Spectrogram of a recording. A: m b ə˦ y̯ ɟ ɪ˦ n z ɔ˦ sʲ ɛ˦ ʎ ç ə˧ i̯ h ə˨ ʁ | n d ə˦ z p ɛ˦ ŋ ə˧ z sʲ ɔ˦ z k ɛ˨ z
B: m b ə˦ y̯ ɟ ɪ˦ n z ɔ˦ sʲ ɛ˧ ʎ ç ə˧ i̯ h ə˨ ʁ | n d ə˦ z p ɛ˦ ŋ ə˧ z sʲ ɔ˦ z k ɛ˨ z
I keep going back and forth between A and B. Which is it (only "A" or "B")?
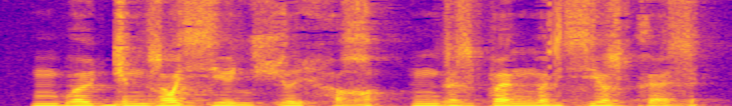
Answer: B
